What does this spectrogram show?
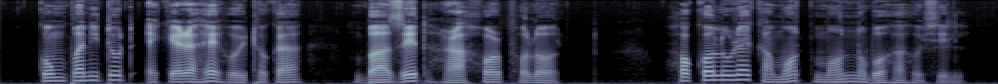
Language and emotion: Assamese, sad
